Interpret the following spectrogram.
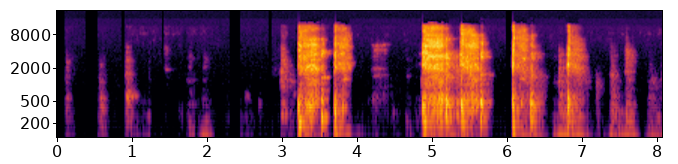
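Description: A man coughing into his fist, a fit of about eight short, hard coughs in bunches, starting about three seconds in and tailing off toward the end; he is a little sick.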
